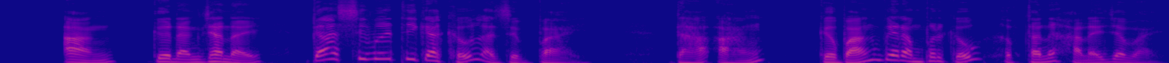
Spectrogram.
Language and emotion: Bodo, happy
